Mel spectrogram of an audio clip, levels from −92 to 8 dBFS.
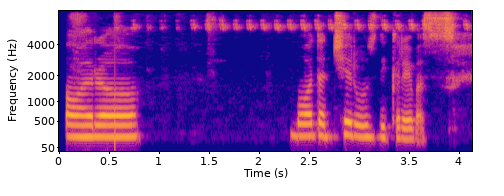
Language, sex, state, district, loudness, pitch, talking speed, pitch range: Hindi, female, Maharashtra, Nagpur, -15 LUFS, 210 Hz, 115 wpm, 210-225 Hz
